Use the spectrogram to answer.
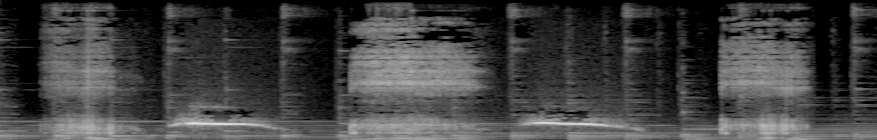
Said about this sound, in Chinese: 不一会儿，小趣和车车听到了大奇打呼噜的声音。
